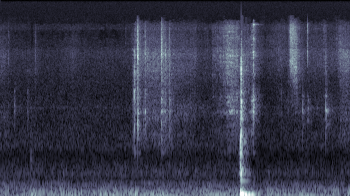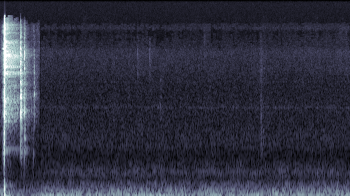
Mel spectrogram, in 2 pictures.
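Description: Hand-held caulking gun clicking sharply twice, about a second and a half apart, as its trigger and plunger are worked while laying a bead of sealant, with soft scraping and handling noises around the clicks.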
